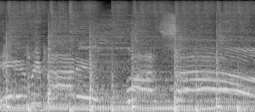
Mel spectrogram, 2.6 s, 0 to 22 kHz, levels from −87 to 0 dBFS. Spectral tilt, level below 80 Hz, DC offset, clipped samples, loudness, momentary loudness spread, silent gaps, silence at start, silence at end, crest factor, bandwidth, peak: -5.5 dB/octave; -26 dBFS; under 0.1%; under 0.1%; -14 LUFS; 2 LU; none; 0 s; 0 s; 14 dB; over 20 kHz; 0 dBFS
